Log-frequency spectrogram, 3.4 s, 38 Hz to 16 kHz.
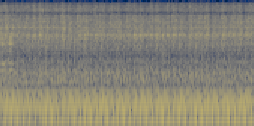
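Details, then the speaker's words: Honda CB400 Four classic motorcycle during restoration, electronic ignition working, idling: light fast tapping over exhaust beat; owner suspects unadjusted timing chain, cause unconfirmed. "I don't know, a little bit sort of tappy. It might be the timing chain that."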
